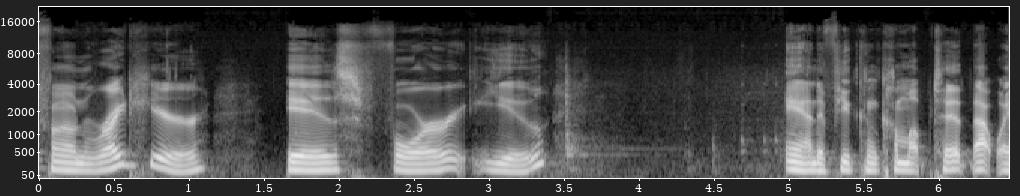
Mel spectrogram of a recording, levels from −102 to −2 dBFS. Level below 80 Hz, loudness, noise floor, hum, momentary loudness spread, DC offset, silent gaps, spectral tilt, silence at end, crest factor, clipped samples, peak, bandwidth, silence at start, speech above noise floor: -54 dBFS; -20 LUFS; -62 dBFS; none; 9 LU; under 0.1%; none; -6.5 dB/octave; 0 s; 18 dB; under 0.1%; -4 dBFS; 15 kHz; 0 s; 43 dB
